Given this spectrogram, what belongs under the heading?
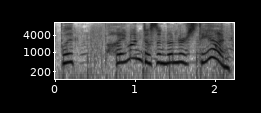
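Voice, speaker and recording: Squeaky, excitable little fairy girl. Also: measured pace. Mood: puzzled, amazed. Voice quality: squeaky, childlike. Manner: refers to self in third person, exclamatory. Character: tiny excitable childlike female fairy companion. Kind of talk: video game character acting. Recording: loud game music behind.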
